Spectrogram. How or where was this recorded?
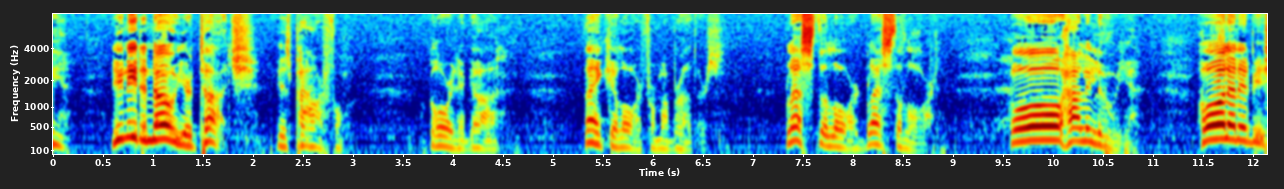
large echoing room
